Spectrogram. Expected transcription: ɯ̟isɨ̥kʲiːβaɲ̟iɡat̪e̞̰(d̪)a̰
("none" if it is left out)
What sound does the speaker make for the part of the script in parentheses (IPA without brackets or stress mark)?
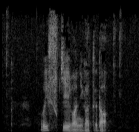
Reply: d̪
